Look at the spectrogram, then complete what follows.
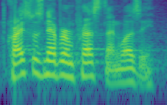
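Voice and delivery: ordinary delivery

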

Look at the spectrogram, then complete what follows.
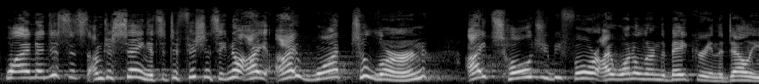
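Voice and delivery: mock-earnest employee; pleading. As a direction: beg to be taught. Arguing with manager in retold story.

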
